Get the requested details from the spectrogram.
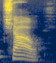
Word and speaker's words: ciao: Com certeza, a maior e mais marcante delas é o uso do ciao, que aqui preserva uma pronúncia muito próxima à saudação italiana, ainda que tenha uma escrita bem diferente. Enquanto no italiano essa palavra se escreve com C-I-A-O, no português escrevemos com T-C-H-A-U, uma grafia, quer dizer, uma forma de escrever que não é nada comum em outras palavras do português brasileiro.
